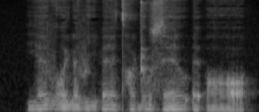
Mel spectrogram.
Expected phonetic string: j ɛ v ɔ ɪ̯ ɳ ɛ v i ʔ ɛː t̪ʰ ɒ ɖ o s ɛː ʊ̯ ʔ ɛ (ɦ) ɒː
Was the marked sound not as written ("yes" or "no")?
yes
